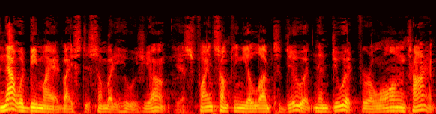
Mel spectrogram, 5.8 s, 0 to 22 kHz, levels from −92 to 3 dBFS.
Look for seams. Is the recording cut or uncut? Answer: uncut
